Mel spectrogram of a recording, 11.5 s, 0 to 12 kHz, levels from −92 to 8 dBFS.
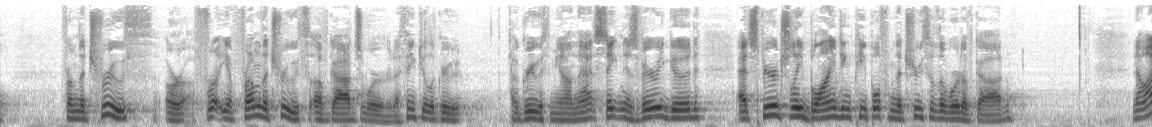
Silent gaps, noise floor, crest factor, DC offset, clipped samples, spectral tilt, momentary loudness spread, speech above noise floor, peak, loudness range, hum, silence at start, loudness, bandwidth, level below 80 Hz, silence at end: none; -56 dBFS; 18 dB; under 0.1%; under 0.1%; -6 dB/octave; 9 LU; 34 dB; -4 dBFS; 4 LU; none; 0 s; -22 LUFS; 11 kHz; -60 dBFS; 0 s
